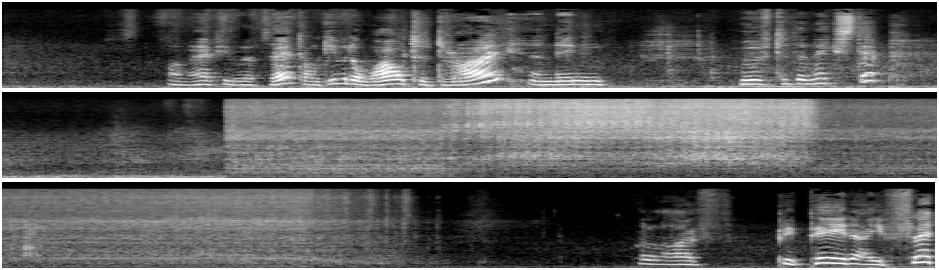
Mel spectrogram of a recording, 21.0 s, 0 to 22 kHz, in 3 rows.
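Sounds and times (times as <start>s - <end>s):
power tool humming: 8.7s - 17.3s.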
